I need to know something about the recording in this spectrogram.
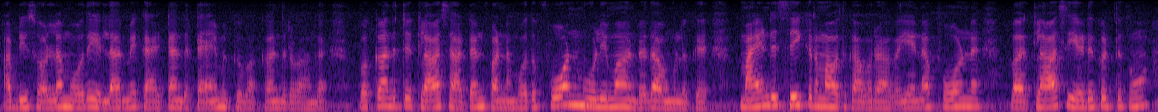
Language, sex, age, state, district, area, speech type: Tamil, female, 30-45, Tamil Nadu, Tirupattur, rural, spontaneous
